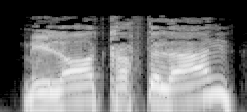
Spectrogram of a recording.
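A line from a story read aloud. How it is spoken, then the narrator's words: Mercenary calling out. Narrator (German): rief der Söldner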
